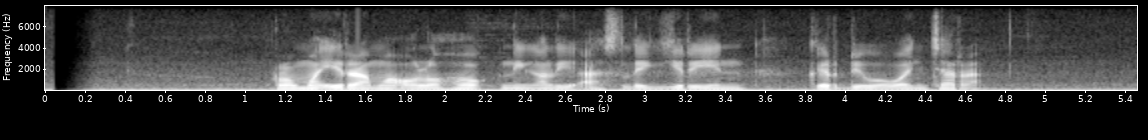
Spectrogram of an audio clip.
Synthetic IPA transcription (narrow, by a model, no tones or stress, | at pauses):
rɔmaiɾamaʔɔlɔɦɔk̚niŋaliʔa̰slɛɡiɾin | kɨrdiwawaɲt͡ʃaɾa̰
